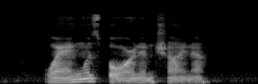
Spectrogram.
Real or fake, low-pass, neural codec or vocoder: real; 10.8 kHz; none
